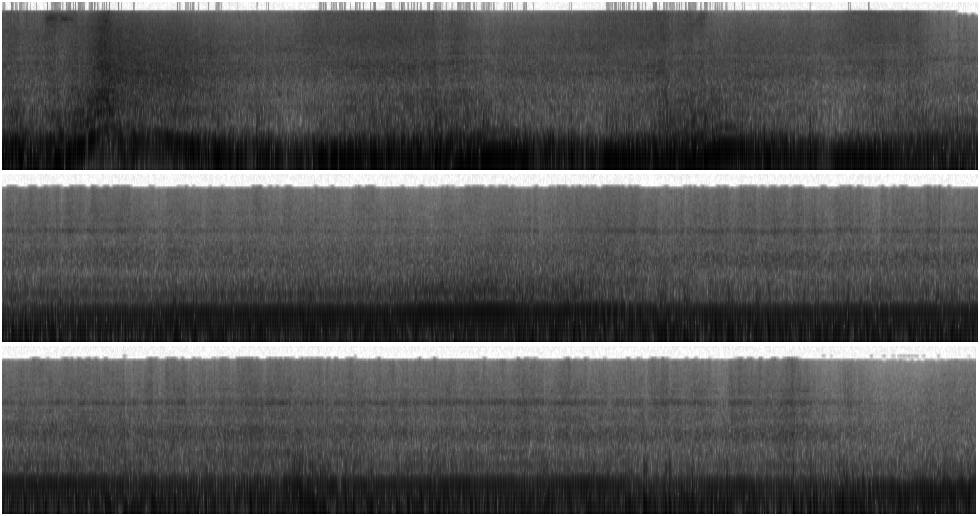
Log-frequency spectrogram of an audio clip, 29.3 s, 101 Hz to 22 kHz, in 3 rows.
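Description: Lazareth LM847's Maserati V8 engine revved three times, each rev rising and falling in pitch, then running at a steady note as the bike is ridden along.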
